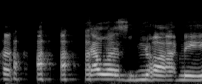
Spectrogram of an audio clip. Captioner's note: laughs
